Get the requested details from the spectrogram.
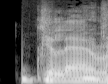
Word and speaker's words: Glera: So I thought Prosecco was made from Glara. Glera, that's right. – However you want to pronounce it.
